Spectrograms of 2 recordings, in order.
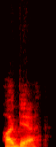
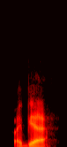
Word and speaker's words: Højbjerg: Højbjerg. – Højbjerg.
